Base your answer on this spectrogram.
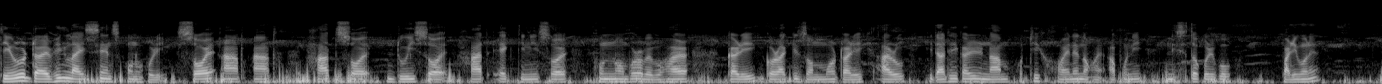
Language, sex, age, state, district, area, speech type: Assamese, male, 18-30, Assam, Kamrup Metropolitan, urban, read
